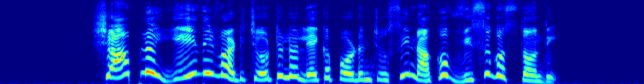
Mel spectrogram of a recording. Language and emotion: Telugu, angry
